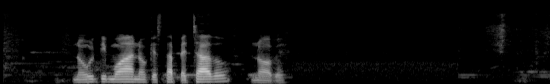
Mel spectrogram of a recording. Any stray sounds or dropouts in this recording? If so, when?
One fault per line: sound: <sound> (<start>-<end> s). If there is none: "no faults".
no faults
